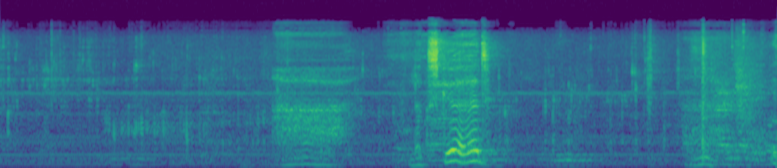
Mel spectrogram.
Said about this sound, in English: And I'm about ready to get that red tab, which you've got to pull down so that it creates an opening for the nozzle and to be able to pour. I've got that done, and I'm going to pour this coffee.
